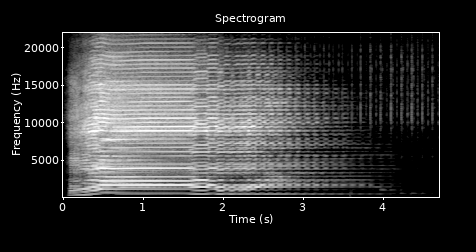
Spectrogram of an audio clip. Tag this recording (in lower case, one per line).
harmonica
music
musical instrument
